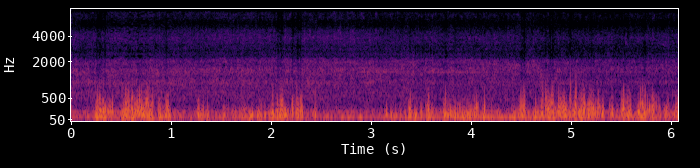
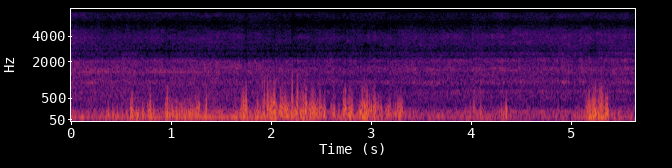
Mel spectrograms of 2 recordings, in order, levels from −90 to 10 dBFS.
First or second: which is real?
first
